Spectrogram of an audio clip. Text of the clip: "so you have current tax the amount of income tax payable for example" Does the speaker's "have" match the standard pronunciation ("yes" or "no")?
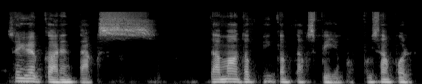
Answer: no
